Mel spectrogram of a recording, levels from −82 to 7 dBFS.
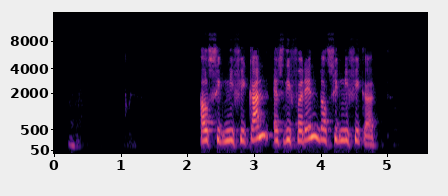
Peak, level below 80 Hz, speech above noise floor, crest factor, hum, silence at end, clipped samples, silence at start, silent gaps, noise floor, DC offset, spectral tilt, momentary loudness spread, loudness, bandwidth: -2 dBFS; -78 dBFS; over 68 dB; 22 dB; none; 0.8 s; under 0.1%; 0.25 s; 1.63-2.18 s; under -90 dBFS; under 0.1%; -4 dB/octave; 10 LU; -23 LUFS; 9.8 kHz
